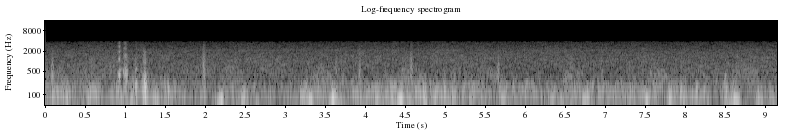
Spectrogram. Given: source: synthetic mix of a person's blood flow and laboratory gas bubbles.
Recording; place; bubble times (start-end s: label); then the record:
Doppler ultrasound of blood flow; subclavian vein
0.89-1.05 s: bubbles
1.11-1.17 s: bubbles
From the record:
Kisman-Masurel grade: 212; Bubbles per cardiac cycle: several, 3 to 8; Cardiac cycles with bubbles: 1 to 10%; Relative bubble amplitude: moderate (0.250 to 0.450); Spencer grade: 1 (occasional bubble signal discernible with the cardiac motion signal, with majority of cardiac periods free of bubbles); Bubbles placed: anywhere in the cardiac cycle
